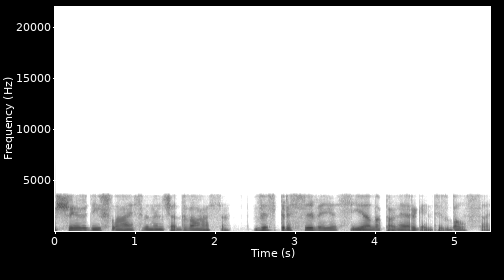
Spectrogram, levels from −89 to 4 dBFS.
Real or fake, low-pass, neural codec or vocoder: fake; 3.6 kHz; codec, 44.1 kHz, 2.6 kbps, DAC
